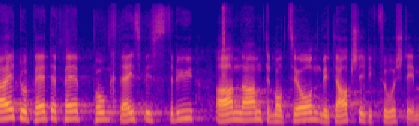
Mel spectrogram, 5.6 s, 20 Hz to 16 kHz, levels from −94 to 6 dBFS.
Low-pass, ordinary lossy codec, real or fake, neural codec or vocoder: 14.4 kHz; MP3, 96 kbps; fake; autoencoder, 48 kHz, 128 numbers a frame, DAC-VAE, trained on Japanese speech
